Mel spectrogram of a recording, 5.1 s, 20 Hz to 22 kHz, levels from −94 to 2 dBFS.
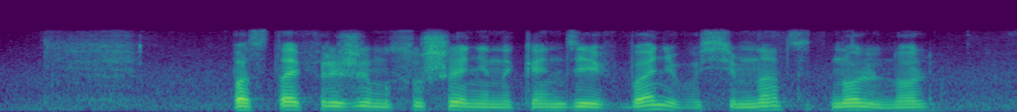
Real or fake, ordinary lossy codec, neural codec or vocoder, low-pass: real; Opus, 24 kbps; none; 7.2 kHz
